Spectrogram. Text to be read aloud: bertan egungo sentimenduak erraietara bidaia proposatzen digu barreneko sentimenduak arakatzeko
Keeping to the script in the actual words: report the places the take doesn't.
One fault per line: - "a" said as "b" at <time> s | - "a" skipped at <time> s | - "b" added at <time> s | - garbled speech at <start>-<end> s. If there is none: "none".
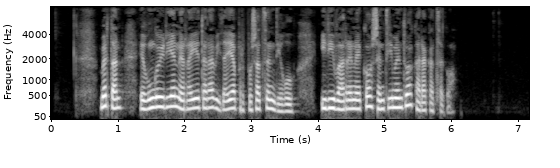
- "sentimenduak" said as "hirien" at 1.7 s
- "hiri" added at 4.1 s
